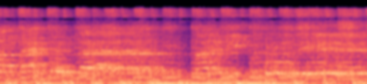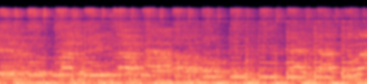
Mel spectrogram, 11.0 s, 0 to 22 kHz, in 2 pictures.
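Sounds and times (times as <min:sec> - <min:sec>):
drum kit with cymbals: 0:00.0 - 0:11.0
low bass line: 0:00.0 - 0:11.0
voices singing gospel: 0:00.0 - 0:11.0.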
